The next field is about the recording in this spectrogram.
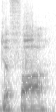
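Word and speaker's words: DeFauw: And last name is D-E-F-A-U-W, pronounced Defaw.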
